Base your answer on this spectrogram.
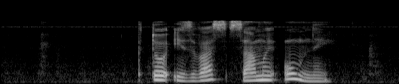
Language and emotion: Russian, neutral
